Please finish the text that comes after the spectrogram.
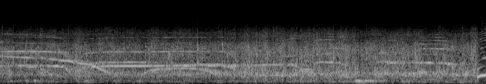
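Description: Audience at an award ceremony cheering and clapping for a recipient, with whoops and shouted voices rising over steady crowd noise, moderately distant.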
